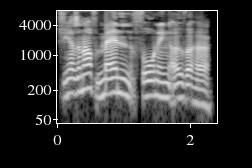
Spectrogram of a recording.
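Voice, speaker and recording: A man voicing a wry, guarded young student hero in an audiobook, speaking in a measured way. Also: on the high side, expressive, dry recording, clean studio sound, pitched above the performer's own voice, natural voice.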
